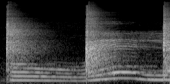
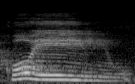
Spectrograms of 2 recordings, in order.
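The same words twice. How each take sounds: First: "coelho" drawn out very slowly in separate syllables. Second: Said in the usual way. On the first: Shown as a demonstration. Teacher showing pupils how to split "coelho", syllable by syllable. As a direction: stretch each syllable of "coelho". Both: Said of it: "separe a sílaba das palavras".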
